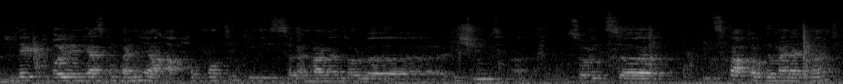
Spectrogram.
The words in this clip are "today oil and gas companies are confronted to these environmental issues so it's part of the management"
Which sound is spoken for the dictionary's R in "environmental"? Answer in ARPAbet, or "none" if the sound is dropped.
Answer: none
